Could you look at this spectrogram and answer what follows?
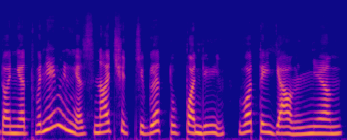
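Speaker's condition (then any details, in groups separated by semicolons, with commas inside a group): Cerebral palsy; no wheelchair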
